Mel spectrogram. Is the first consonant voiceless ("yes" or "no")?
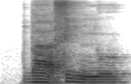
no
